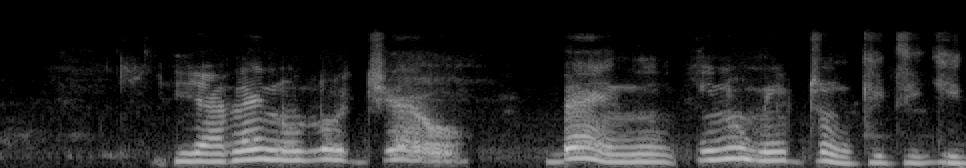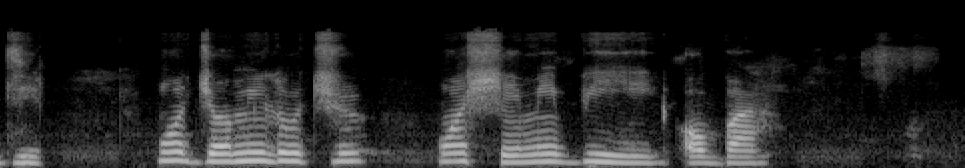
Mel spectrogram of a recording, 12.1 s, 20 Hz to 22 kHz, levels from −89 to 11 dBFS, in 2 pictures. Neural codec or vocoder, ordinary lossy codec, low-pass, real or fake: vocoder, 22.05 kHz, 80 mel bands, Vocos; Opus, 24 kbps; 9.9 kHz; fake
